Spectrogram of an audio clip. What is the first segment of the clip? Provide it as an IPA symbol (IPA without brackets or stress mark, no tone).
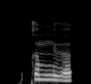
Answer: k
